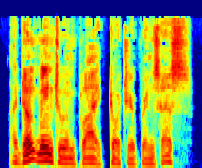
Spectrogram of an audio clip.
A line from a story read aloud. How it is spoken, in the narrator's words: Harris said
